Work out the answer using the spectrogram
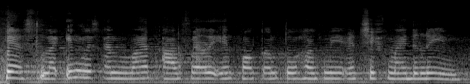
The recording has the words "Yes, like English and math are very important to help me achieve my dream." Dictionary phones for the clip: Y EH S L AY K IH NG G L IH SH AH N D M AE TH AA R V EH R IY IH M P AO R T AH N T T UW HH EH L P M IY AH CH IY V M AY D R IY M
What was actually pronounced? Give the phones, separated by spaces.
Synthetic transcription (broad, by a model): Y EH S L AY K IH NG G L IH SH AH N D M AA T AA R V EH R IY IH M P AO R T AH N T T UW HH EH L P M IY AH CH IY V M AY D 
